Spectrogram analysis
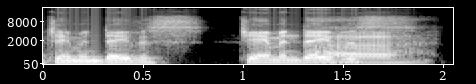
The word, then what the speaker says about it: Jamin: he has my name well it's spelt j-a-m-i-n i know people should start saying it's jamming john and davis not it can't be jaime because there's no y in there yeah man i'm working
